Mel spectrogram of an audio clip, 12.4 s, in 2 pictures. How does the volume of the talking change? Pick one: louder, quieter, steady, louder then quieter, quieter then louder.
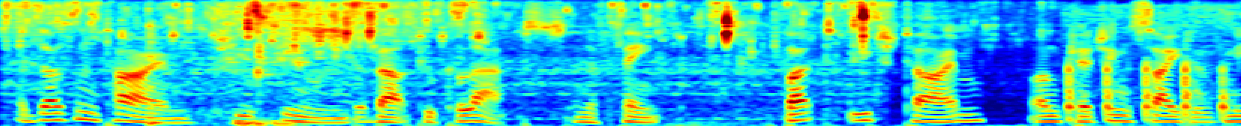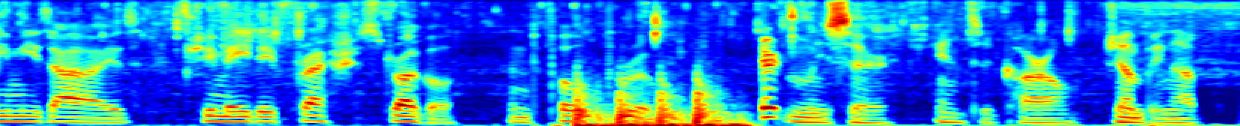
steady.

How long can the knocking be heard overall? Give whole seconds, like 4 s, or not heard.
3 s.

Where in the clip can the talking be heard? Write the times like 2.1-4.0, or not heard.
0.1-12.3.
